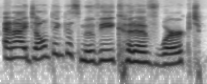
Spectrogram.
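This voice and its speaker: Guest, woman, higher voice, dry close mic, lively and opinionated. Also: dry recording. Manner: animated, opinionated, quick to act out quotes. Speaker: podcast guest. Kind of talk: casual chat.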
